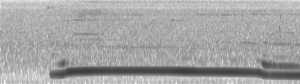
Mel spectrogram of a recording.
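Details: A single talkative wolf gives one long, smooth, clear howl. It opens with a quick upward slide, holds a steady mid-pitched tone for about two seconds, then drops slightly at the end. A faint low hum sits underneath.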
